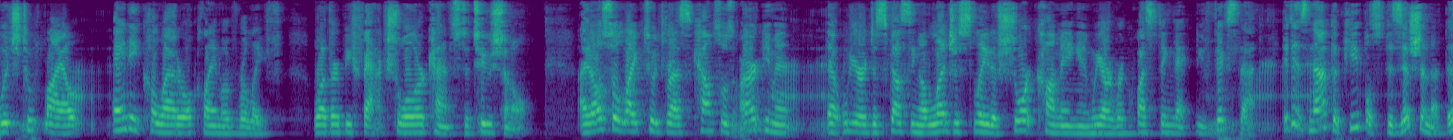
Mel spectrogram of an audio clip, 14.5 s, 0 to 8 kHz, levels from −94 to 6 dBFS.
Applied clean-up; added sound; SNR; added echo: neural mask model DeepFilterNet 3.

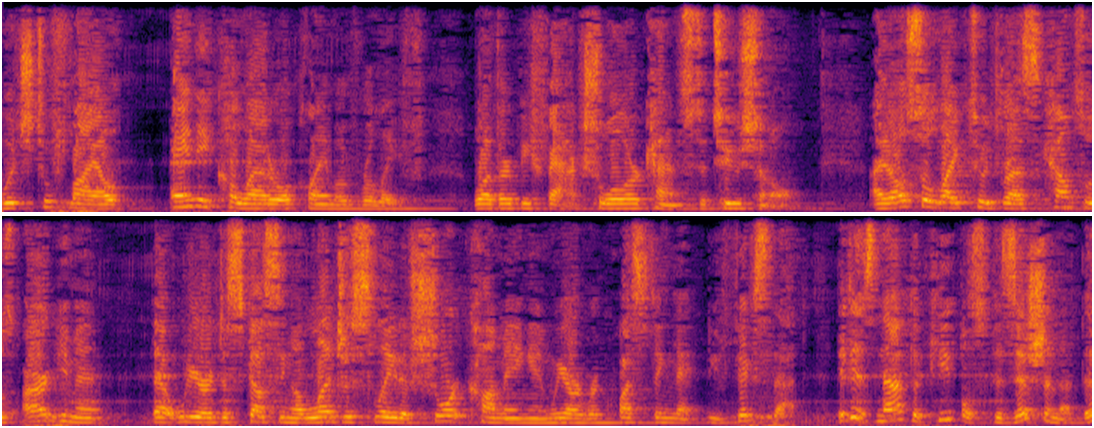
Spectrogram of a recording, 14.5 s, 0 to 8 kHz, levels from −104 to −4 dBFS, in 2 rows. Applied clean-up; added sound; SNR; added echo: neural separator model SepFormer DNS4.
